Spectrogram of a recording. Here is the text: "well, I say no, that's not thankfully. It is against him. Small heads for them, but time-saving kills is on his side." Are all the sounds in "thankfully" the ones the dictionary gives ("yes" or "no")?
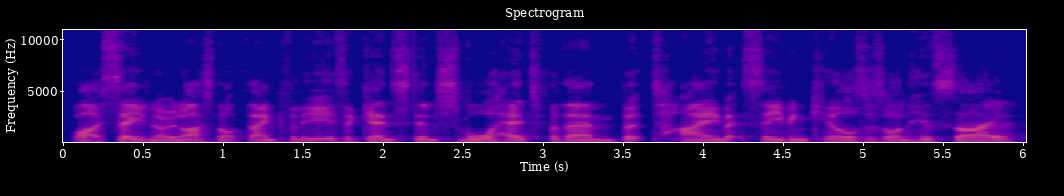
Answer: yes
